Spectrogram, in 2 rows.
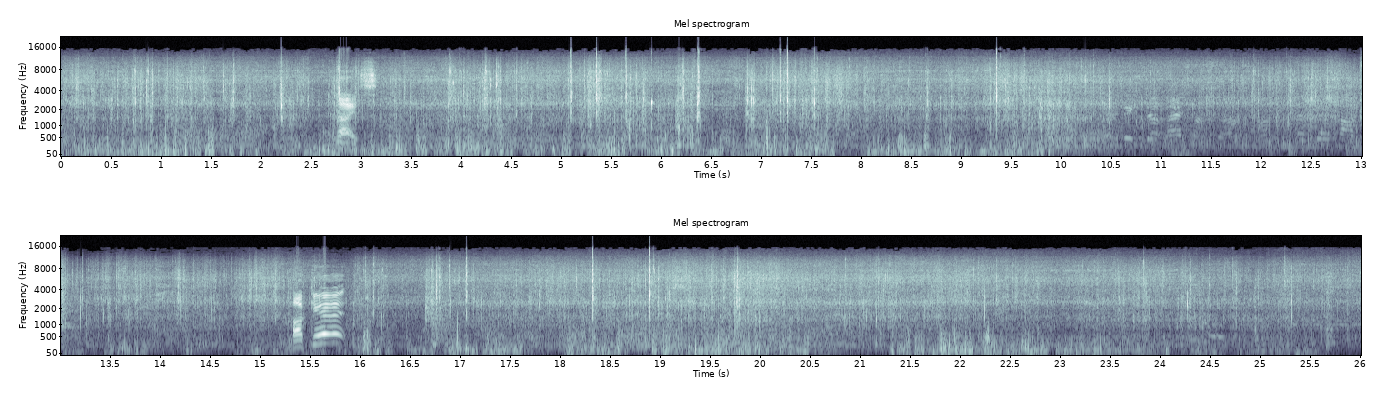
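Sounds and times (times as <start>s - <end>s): bike clicks and rattles: 0.0s - 26.0s
tyres rolling over dirt and leaves: 0.0s - 26.0s
wind on microphone: 0.0s - 26.0s.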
